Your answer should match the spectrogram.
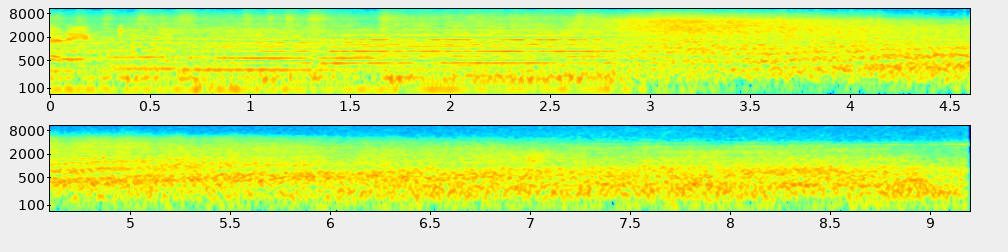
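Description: A jet aircraft roars on a runway during takeoff, a rising tonal whine giving way to a broad, loud rushing thunder that sweeps and fades over several seconds.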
